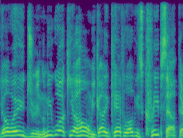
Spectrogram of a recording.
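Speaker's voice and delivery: high-pitched, creepy, coaxing sweet voice. Acting out a scene where he offers to walk her home: Rocky impression. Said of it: "he's literally like".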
